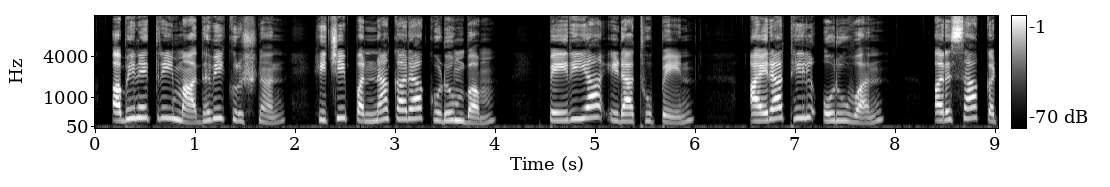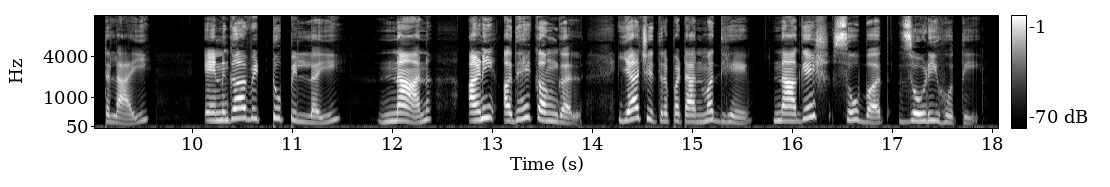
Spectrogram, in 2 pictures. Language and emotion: Marathi, neutral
